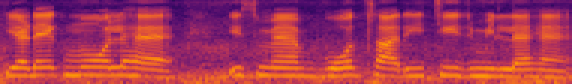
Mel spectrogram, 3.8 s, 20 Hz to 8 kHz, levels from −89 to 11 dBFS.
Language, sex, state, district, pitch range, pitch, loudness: Hindi, female, Haryana, Charkhi Dadri, 220-245 Hz, 235 Hz, -15 LUFS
